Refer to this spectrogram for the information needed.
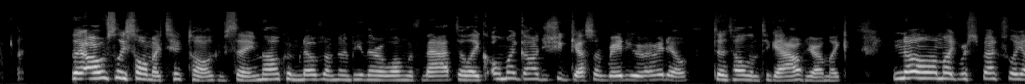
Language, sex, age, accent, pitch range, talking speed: English, female, 20-39, American, 205-255 Hz, 235 wpm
